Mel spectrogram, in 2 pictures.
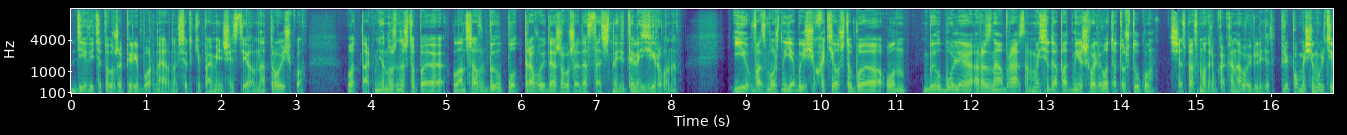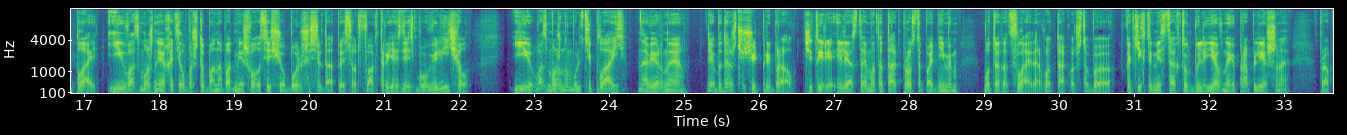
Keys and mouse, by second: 0.4 shift+middle click, 1.8 click, 3.0 shift+middle drag, 4.3 shift+middle click, 7.8-8.3 shift+middle drag, 9.0 middle click, 9.5 middle click, 13.4 shift+middle click, 13.8 ctrl+middle click, 14.3 ctrl+shift+click, 18.0 middle click, 19.3 ctrl+shift+click, 20.3-21.9 drag, 21.9 middle click, 25.1-27.4 drag, 28.2-31.4 drag, 33.5 shift+middle drag.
